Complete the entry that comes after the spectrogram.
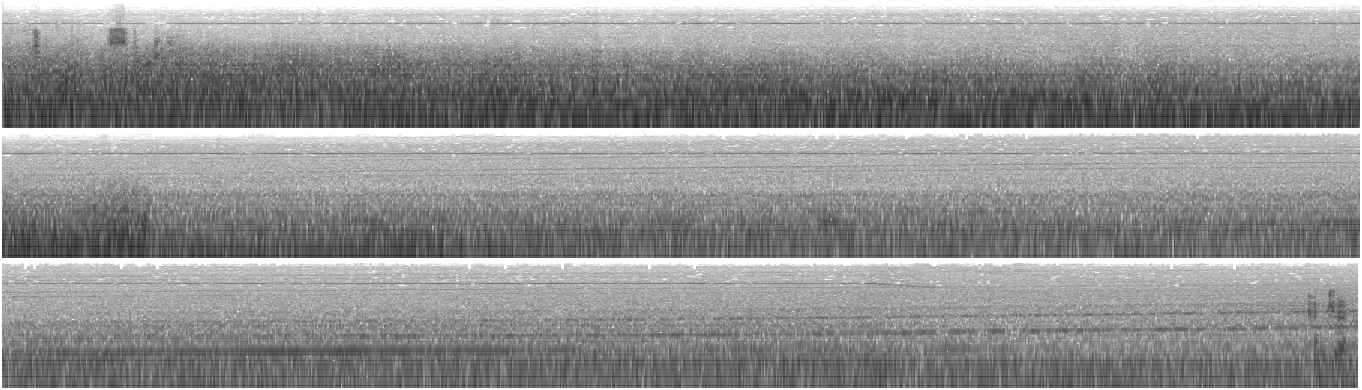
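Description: A jet aircraft engine starts up in the combat flight simulator DCS World. A loud broadband roar fills the cockpit, then thins as rising turbine whines climb steadily and keep spooling upward, continuous and close throughout.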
